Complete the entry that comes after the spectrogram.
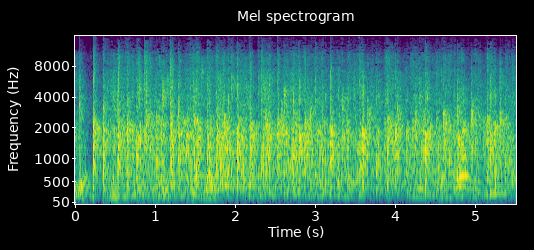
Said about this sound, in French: Il me reste à vous remercier et à vous demander d'applaudir.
